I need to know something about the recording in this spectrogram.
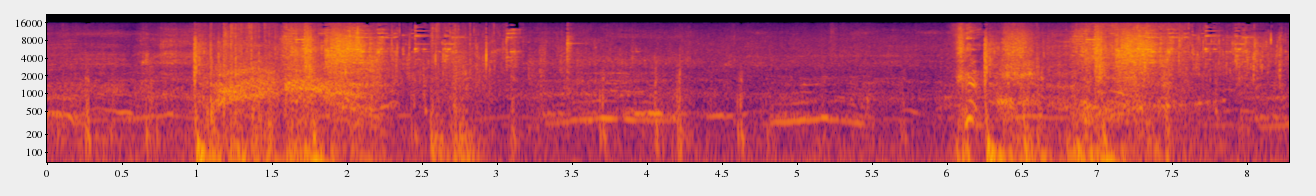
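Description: A zombie growls and snarls up close.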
